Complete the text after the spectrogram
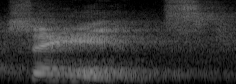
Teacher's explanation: And he said it kind of sounds like signs, but you actually pronounce both vowels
